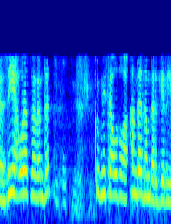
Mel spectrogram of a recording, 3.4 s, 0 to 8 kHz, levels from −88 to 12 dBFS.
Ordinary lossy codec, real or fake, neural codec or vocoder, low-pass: AAC, 16 kbps; fake; codec, 16 kHz, 0.8 kbps, ZipCodec; 7.2 kHz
